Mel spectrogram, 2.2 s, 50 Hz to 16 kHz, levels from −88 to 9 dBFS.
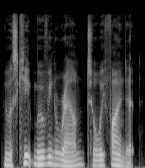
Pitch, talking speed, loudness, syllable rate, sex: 120 Hz, 250 wpm, -17 LUFS, 6.3 syllables/s, male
